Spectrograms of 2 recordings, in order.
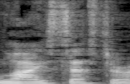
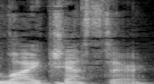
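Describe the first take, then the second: First: The word is said without a 'ch' sound. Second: The word is said with a 'ch' sound. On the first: "I'm saying Leicester" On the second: "Unless the C after the E is a ch sound"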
